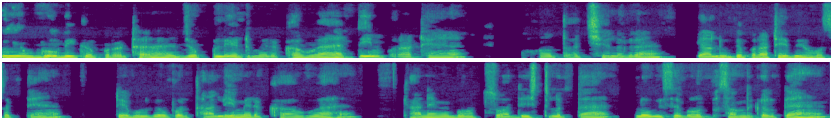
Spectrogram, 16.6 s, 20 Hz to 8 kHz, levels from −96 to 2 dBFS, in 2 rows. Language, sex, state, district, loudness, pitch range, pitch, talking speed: Hindi, male, Bihar, Purnia, -18 LUFS, 155-180 Hz, 165 Hz, 170 wpm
